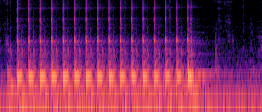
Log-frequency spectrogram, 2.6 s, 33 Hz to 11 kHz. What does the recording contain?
Sound effects > Objects / House appliances
Metal Beam Knife Plank Vibration Wobble SFX 12
Beam, Clang, ding, Foley, FX, Klang, Metal, metallic, Perc, SFX, ting, Trippy, Vibrate, Vibration, Wobble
